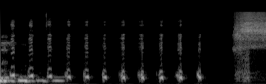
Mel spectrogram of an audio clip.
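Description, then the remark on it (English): A female cat named Cakes vocalizes in a quick run of about ten short, evenly spaced chirping calls, followed by a brief burst of rough, hissy noise. “Your cat is here. I heard her.”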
